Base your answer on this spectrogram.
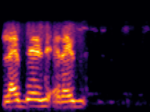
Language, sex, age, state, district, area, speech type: Kannada, male, 18-30, Karnataka, Chitradurga, rural, conversation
